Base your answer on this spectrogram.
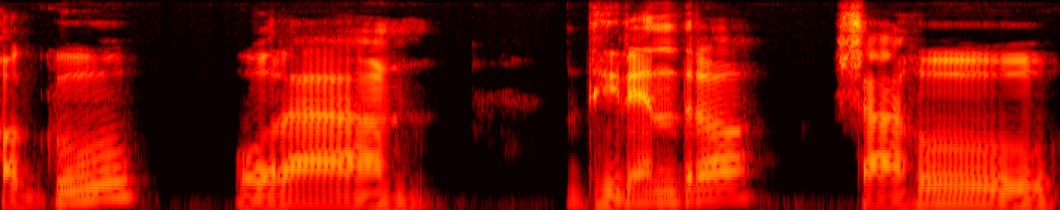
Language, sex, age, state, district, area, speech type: Odia, male, 30-45, Odisha, Kalahandi, rural, spontaneous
